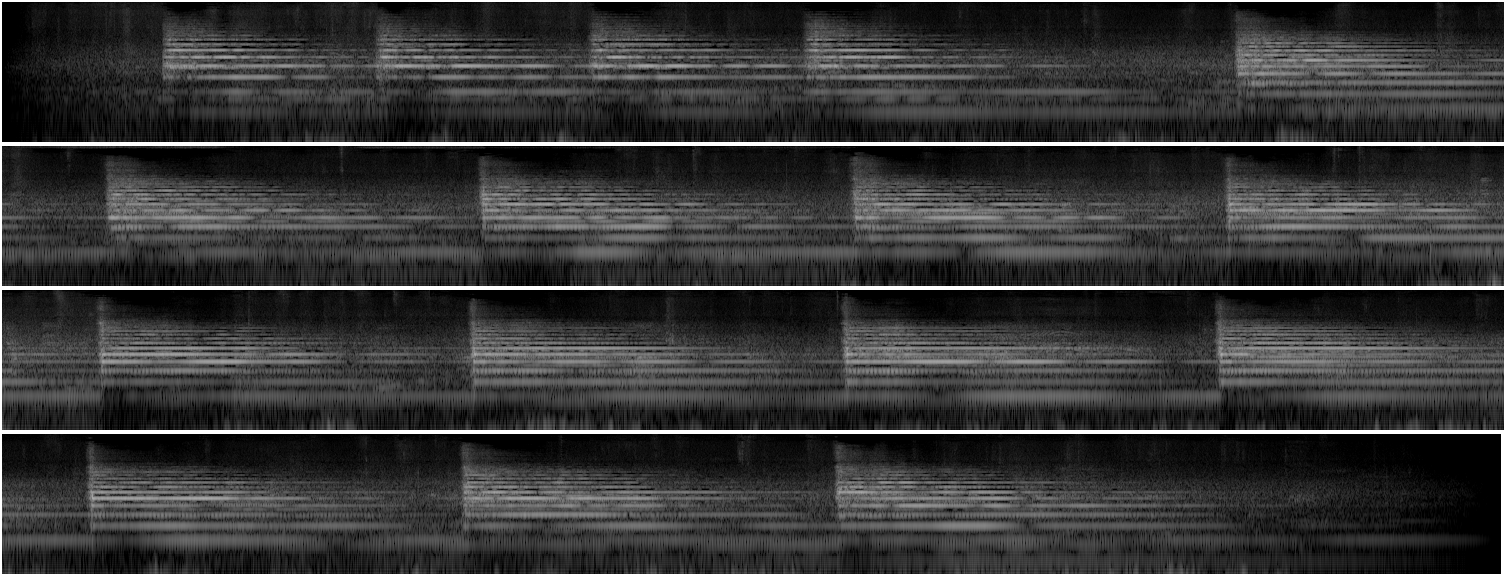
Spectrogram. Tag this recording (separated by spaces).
ring bells church twelve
